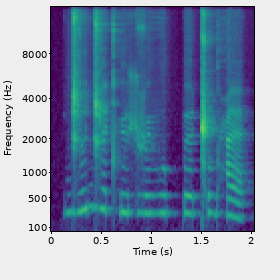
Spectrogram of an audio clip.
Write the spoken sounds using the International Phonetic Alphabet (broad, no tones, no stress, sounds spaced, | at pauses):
d͡ʑ ɯ d͡ʑ ø tʰ y ʃ ʐ y v u pː ø ǁ u ɡ ħ æ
